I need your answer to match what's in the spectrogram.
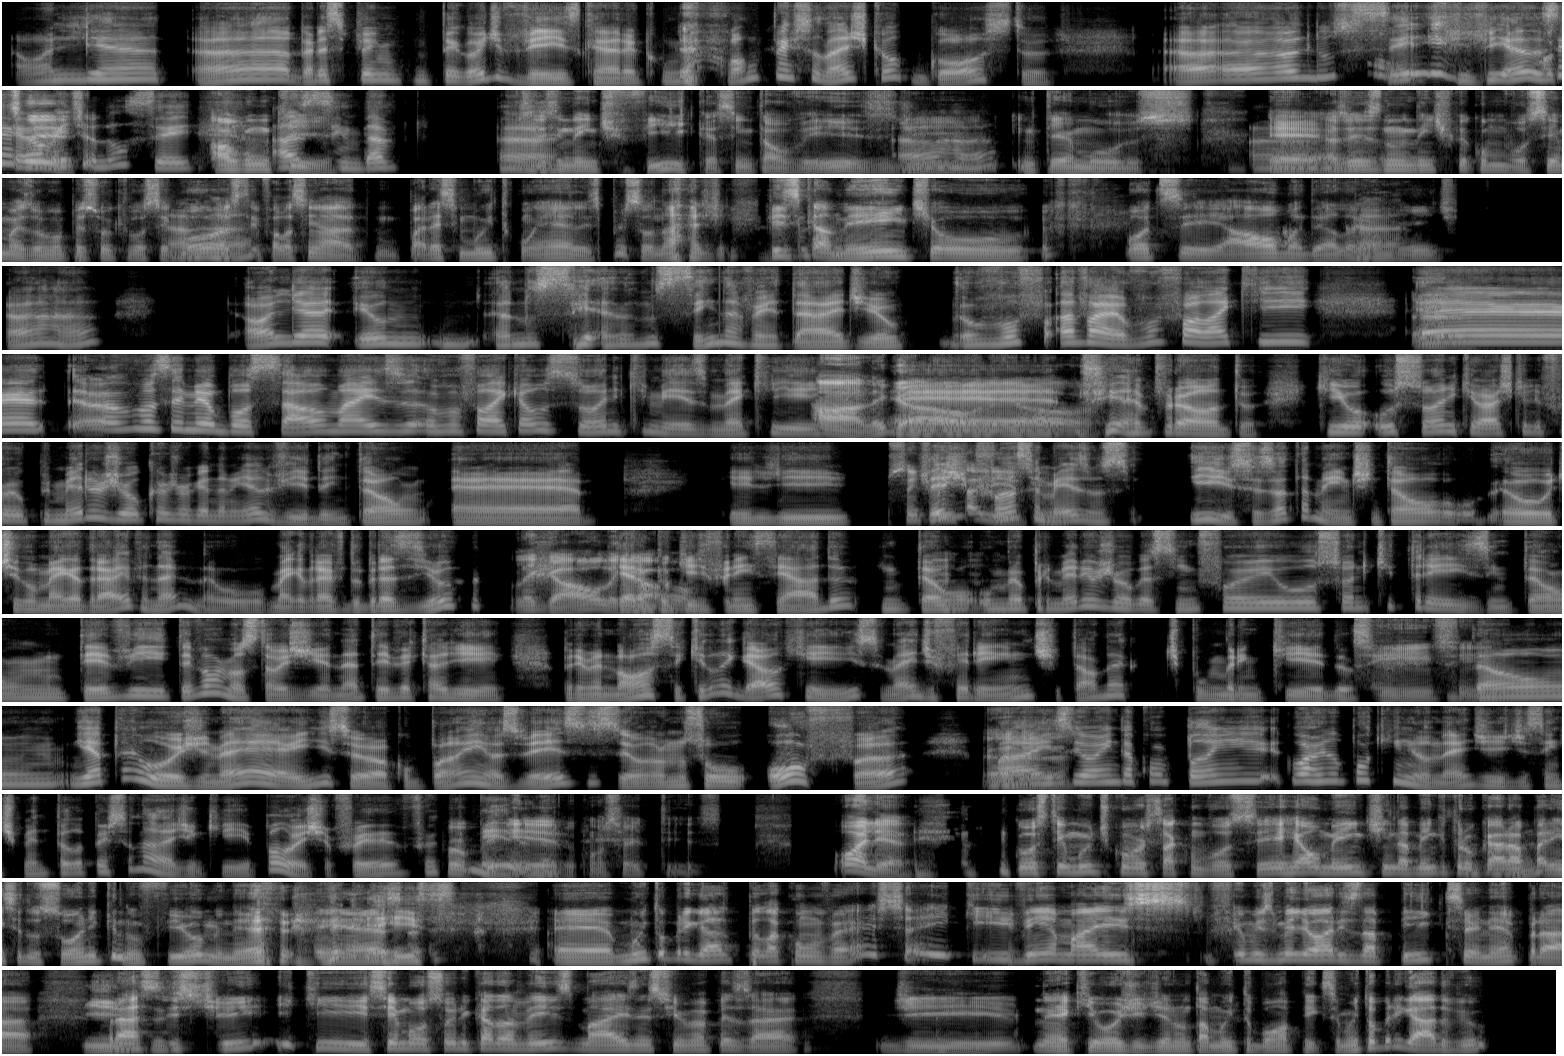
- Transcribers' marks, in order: chuckle; tapping; chuckle; chuckle; other background noise; chuckle; chuckle; stressed: "o"; chuckle; chuckle; laugh; chuckle
- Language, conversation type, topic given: Portuguese, podcast, Qual foi um filme que te marcou quando você era jovem?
